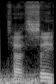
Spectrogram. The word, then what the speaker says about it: Tassé: And this is O'Brien and Tassé, or is there an accent on the E? Yeah, so this is Tassé Street, Rue Tassé, and the airport would be in that direction, which is west.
